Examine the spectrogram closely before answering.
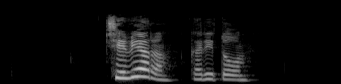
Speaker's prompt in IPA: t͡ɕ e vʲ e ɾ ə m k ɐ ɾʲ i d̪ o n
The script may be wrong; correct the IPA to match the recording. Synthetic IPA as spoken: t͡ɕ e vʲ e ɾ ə n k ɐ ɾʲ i t̪ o n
